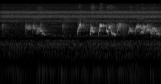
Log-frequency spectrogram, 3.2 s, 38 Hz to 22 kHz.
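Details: Red-whiskered bulbul singing as a trapping decoy on 4 March 2019; quick, bright warbling phrases repeat in a short run over faint background hum.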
